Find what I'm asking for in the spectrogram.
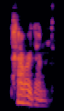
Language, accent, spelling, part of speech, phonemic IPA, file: English, Southern England, paragon, noun / verb, /ˈpæɹəɡən/, LL-Q1860 (eng)-paragon.wav
- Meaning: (noun) 1. A person of preeminent qualities, who acts as a pattern or model for others 2. A companion; a match; an equal 3. Comparison; competition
